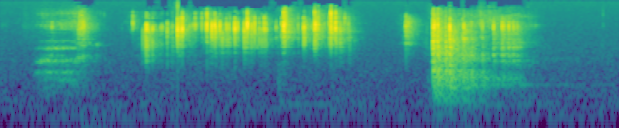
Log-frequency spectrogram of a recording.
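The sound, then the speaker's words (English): Dice clatter and tumble across a hard tabletop in a lively rattle, a longer run of quick clicks followed by a second shorter burst, with no voices. “Well, if you push it and that one dice comes up a one, you've got two other dice that aren't going to affect it.”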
